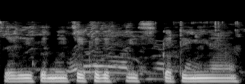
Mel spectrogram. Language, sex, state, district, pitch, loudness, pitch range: Hindi, female, Uttar Pradesh, Budaun, 145 Hz, -17 LUFS, 145-150 Hz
